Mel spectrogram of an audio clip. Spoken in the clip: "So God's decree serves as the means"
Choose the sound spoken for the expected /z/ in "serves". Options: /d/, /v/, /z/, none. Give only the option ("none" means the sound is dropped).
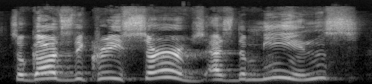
/z/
